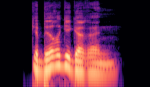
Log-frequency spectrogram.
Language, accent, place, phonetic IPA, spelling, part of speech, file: German, Germany, Berlin, [ɡəˈbɪʁɡɪɡəʁən], gebirgigeren, adjective, De-gebirgigeren.ogg
- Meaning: inflection of gebirgig: 1. strong genitive masculine/neuter singular comparative degree 2. weak/mixed genitive/dative all-gender singular comparative degree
